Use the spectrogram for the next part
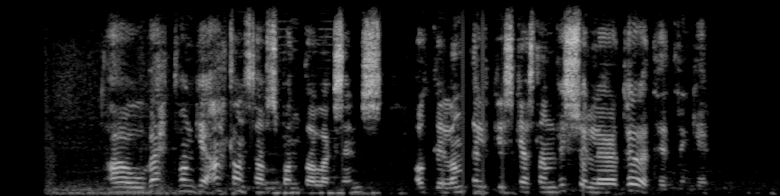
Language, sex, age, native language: Icelandic, female, 30-39, Icelandic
